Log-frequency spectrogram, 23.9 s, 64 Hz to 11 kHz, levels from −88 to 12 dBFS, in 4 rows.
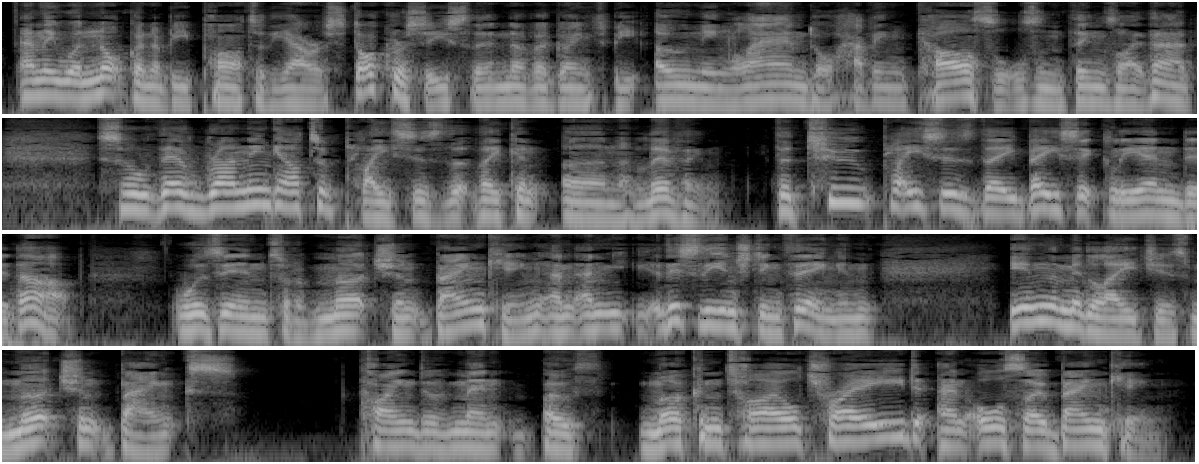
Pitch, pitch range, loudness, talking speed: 130 Hz, 110-155 Hz, -24 LUFS, 185 wpm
